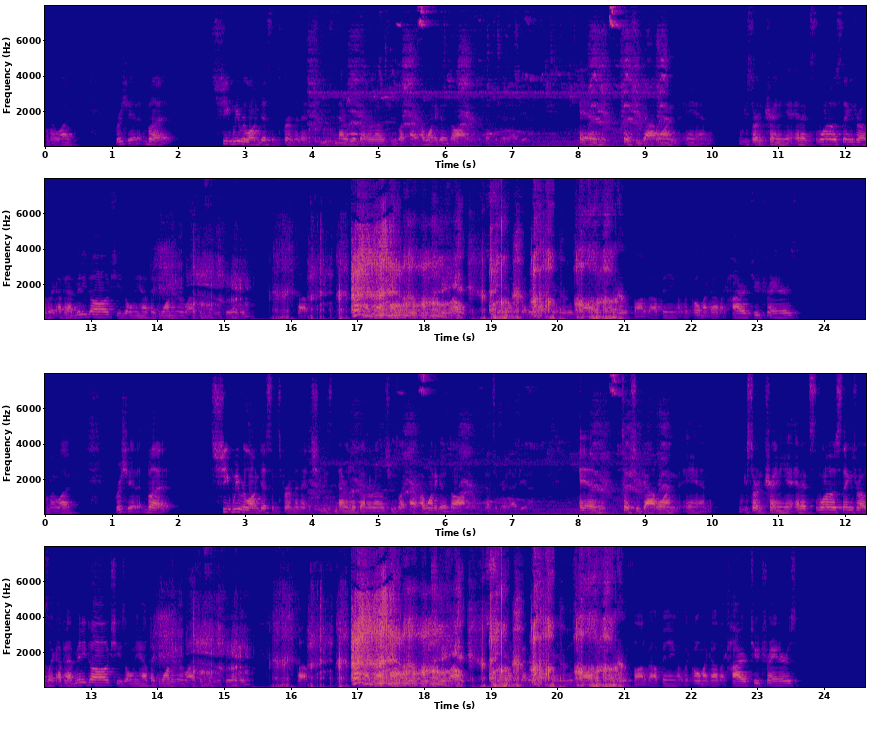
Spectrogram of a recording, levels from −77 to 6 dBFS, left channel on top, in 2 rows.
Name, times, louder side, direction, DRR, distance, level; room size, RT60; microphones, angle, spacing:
voice 1, 0.0-1.9 2.5-7.3 8.0-10.0 10.4-15.7 16.1-16.3 17.0-23.6, right 3 dB, 70° right, 2.1 m, -41 dB
sound 1, 3.9-9.3, left 4 dB, 55° left, 6.5 m, -48 dB
sound 2, 14.0-15.4 15.7-21.0, right 3 dB, 15° right, 0.5 m, -32 dB
20.5 x 11.0 x 2.6 m
head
